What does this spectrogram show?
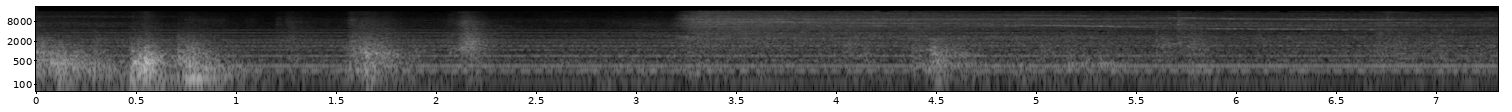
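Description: Interior sound of an Eizan Electric Railway Deo 700-series railcar: a steady hum with a few knocks early on, and a high hiss that comes in suddenly about three seconds in.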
